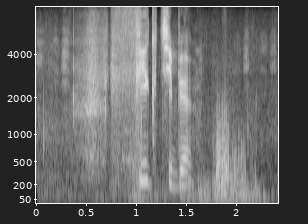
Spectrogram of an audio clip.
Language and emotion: Russian, angry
